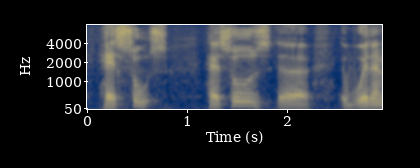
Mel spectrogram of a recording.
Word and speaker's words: Jesús: name the nickname chewy comes from the name hey-soos has who's with an accent on unto you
